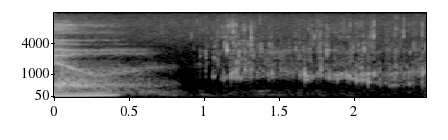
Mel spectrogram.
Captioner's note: pouring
